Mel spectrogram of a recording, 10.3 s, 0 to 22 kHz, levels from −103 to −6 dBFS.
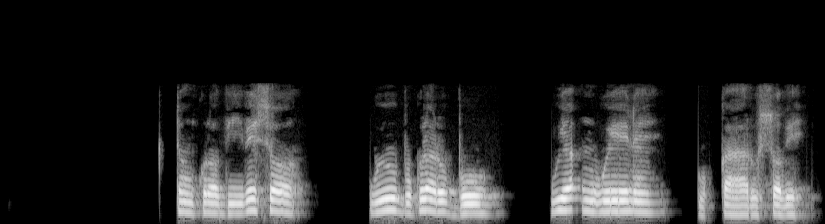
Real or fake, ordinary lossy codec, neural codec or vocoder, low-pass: fake; AAC, 32 kbps; vocoder, 44.1 kHz, 80 mel bands, Vocos; 5.4 kHz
